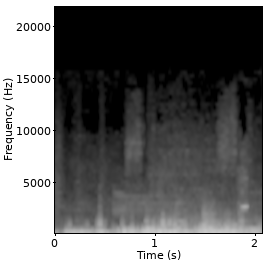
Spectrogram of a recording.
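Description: Wind buffeting the phone's microphone: a heavy, uneven low rumble, over faint background music.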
